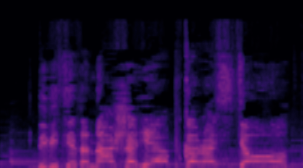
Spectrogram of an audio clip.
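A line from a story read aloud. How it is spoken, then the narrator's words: Shout. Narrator (Russian): закричал Павлик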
